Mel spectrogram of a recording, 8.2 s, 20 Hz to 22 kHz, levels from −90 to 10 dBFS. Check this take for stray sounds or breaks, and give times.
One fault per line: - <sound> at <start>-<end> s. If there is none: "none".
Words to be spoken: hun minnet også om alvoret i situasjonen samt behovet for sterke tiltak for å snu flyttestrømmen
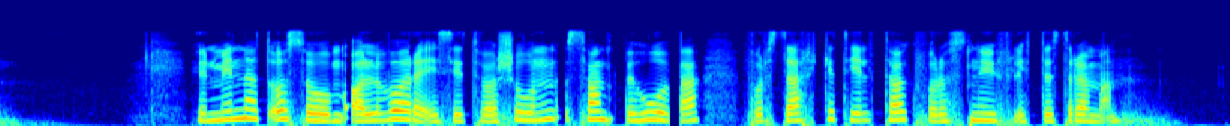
- dropout at 4.5-4.5 s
